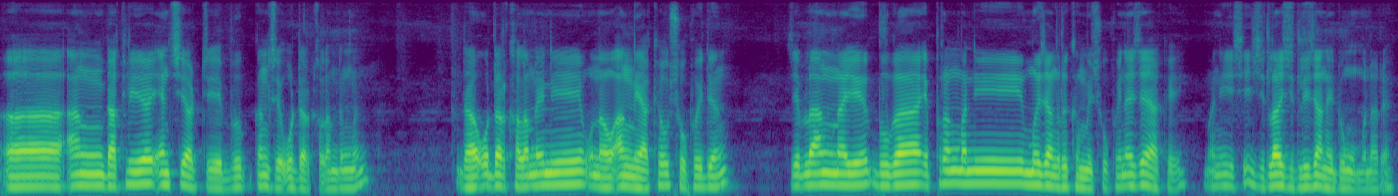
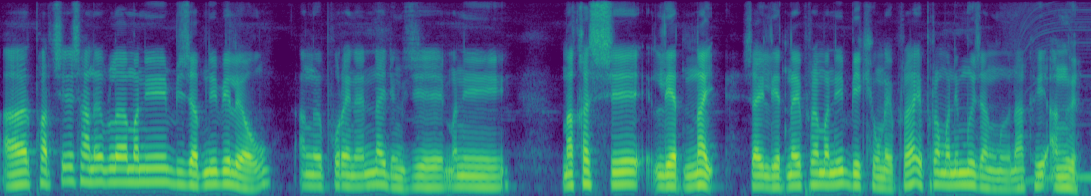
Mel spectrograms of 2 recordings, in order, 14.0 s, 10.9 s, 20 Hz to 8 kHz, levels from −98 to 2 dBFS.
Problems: none marked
